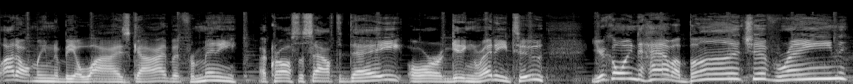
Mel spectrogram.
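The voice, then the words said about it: Southern American accent. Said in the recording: “talk with a Southern accent.”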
